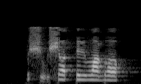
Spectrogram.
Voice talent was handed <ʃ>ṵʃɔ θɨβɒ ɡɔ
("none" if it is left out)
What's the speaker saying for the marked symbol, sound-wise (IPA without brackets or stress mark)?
ʃ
